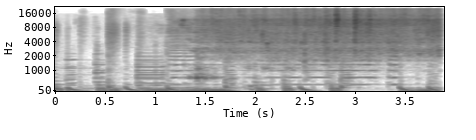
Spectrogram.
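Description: Vegetables sautéing in half a cup of hot oil give a steady, close sizzle with soft bursts of crackle throughout, and no one speaks over them.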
